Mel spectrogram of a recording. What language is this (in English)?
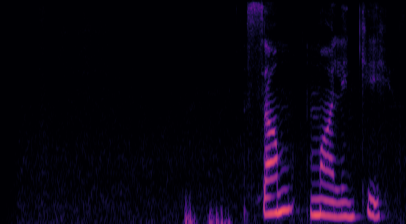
Russian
